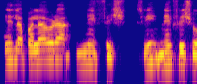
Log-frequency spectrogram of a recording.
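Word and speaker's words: נפש: Nefesh se escribe con P, pero se pronuncia con F, nefesh.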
